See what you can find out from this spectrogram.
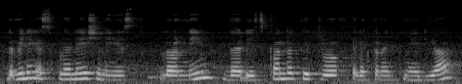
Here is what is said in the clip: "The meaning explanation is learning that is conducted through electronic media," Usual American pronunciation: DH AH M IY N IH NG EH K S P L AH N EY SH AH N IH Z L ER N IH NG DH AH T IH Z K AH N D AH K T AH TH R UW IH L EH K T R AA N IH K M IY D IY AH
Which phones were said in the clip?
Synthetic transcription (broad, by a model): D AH M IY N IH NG EH K S P L AH N EY SH AH N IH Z L ER N IH NG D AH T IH S K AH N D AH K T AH T R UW IH L EH K T R AA N IH K M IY D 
